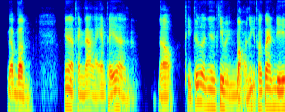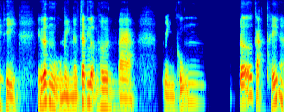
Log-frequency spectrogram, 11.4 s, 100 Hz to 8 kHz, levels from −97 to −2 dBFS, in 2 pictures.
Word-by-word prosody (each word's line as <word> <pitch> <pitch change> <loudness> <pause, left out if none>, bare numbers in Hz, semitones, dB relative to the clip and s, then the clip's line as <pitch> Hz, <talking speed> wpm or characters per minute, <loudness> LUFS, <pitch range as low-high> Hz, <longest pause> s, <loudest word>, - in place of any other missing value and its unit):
Dạ 105 - +2
vâng. 100 -3 +4 0.7
Thế 130 - -1
là 115 -4 +2
thành 100 -1 -4
ra 105 +1 +1
là 95 -2 -5
em 100 +1 -4
thấy 100 +2 +1
là 115 -6 -1 0.6
đó, 95 +1 0 0.2
thì 95 - -6
tức 140 - +2
là 150 -2 +2
như 120 -1 -2
khi 125 - +3
mình 100 -2 -5
bỏ 85 - +4
những 85 - -3
cái - - -5
thói 110 -1 -1
quen 125 0 +4
ấy 125 - -5
đi 115 -1 +5
ấy 120 +1 +2
thì 95 -6 -1 0.4
cái - - 0
giấc 155 - +8
ngủ 140 -8 -1
của 90 - -4
mình 90 -1 -2
nó 95 +1 -2
chất 145 +10 +3
lượng 150 -5 +3
hơn 115 -2 -2
và 90 -3 -1 0.6
mình 95 -3 -6
cũng 150 +8 -5 0.8
đỡ 145 +7 +5
cảm - - 0
thấy 175 - 0
là 185 -5 -4
105 Hz, 220 wpm, -26 LUFS, 95-125 Hz, 0.8 s, giấc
